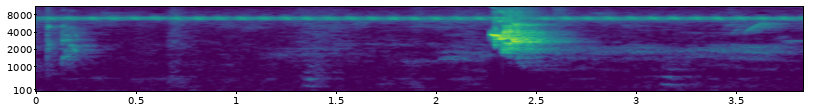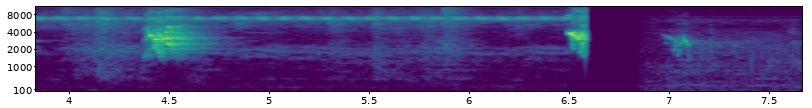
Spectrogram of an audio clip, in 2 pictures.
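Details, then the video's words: Lovebird uttering three piercing, harsh shrieks spaced about two seconds apart, with faint chattering and a steady high electronic whine behind. "love birds"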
